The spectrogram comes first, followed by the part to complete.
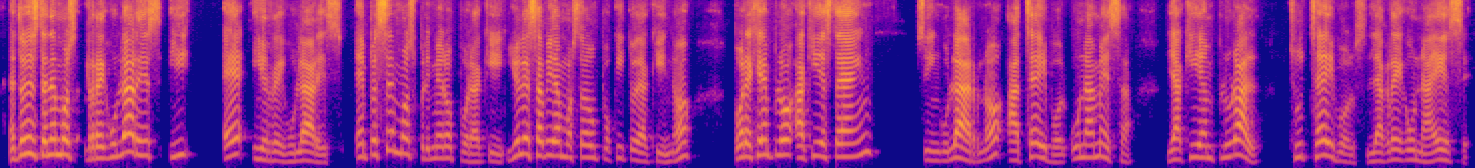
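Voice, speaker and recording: A man from Peru teaching an English grammar lesson, patient, checking in often with "¿sí?" and repeating example words slowly. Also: high-pitched, expressive, no echo, clean studio sound.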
